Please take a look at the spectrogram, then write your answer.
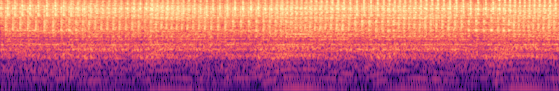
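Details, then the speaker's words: Old Hyundai Accent petrol engine, warm, not misfiring, revved and released abruptly: busy fast metallic chatter, noisy but no rod knock from the bottom end. "I don't hear that with this one. She's noisy."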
